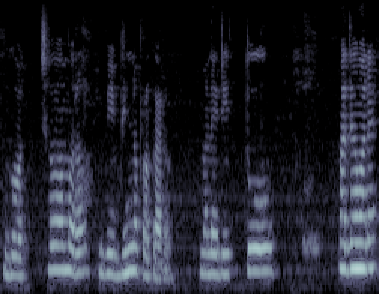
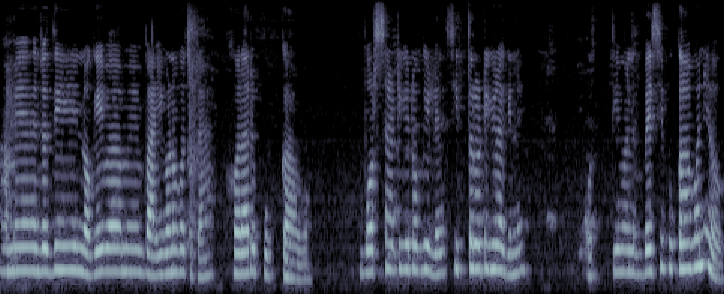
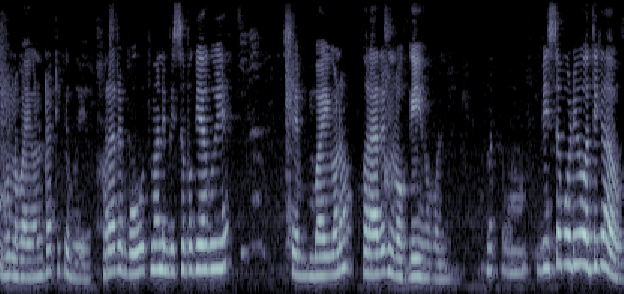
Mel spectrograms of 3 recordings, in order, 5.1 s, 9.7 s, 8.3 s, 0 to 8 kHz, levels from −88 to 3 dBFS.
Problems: constant background noise, continuous background conversations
